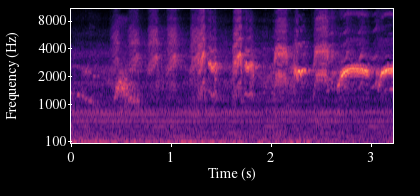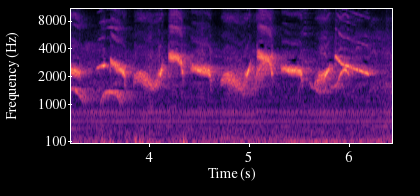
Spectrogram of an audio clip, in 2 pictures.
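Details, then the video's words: Song of a Chinese hwamei with fanned wings in eagle-wing display: brisk chips open into a steady sequence of clear, bouncy whistled notes, some swooping down, some climbing, repeated about every half second. "chim họa mi hót xòe, chơi cánh đại bàng"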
